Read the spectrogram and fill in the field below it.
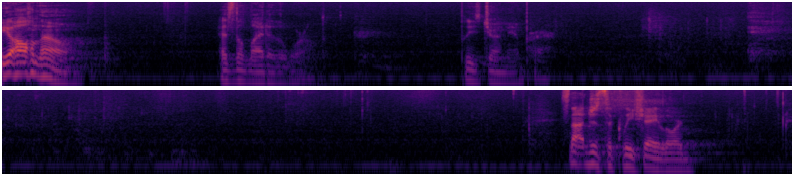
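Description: A man speaks calmly in short phrases through a microphone, with long pauses.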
